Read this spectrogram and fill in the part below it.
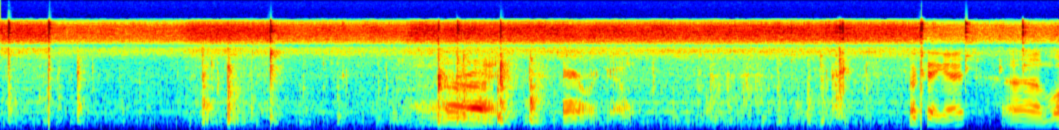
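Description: A wrench clicks and scrapes against a metal nut.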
